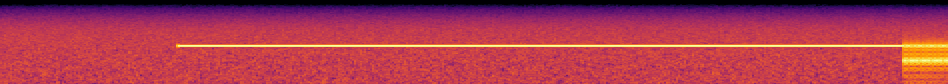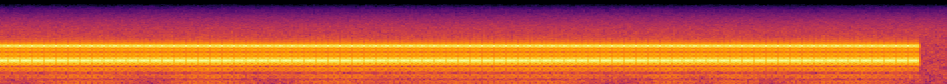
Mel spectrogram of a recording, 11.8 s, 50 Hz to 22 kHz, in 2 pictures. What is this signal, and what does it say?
Cassette data (Kansas City type), 300 baud, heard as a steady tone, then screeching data.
